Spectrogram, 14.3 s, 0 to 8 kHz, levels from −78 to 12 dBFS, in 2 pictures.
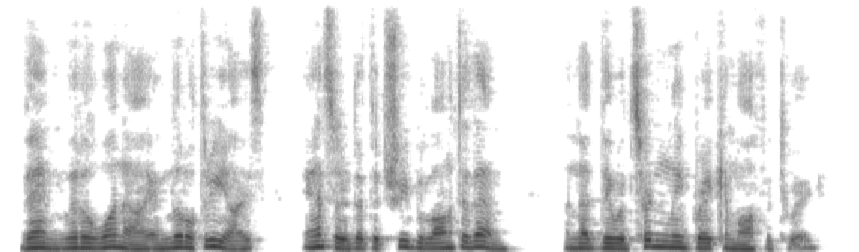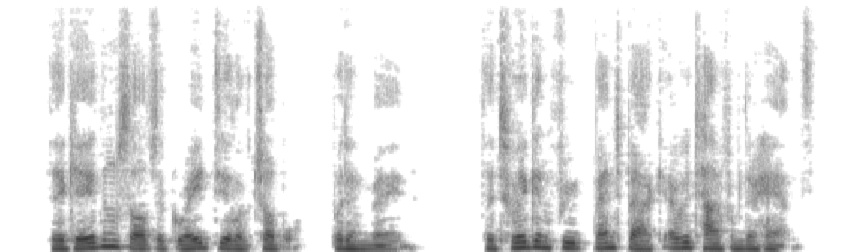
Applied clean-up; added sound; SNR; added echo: none; none; none; none.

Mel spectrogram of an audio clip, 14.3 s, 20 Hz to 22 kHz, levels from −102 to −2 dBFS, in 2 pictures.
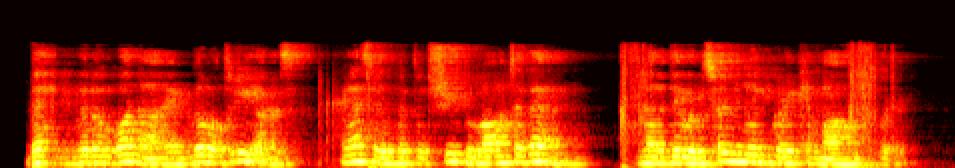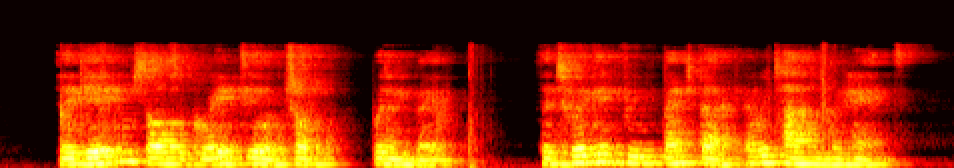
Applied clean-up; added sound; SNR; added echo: neural mask model DeepFilterNet 3.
